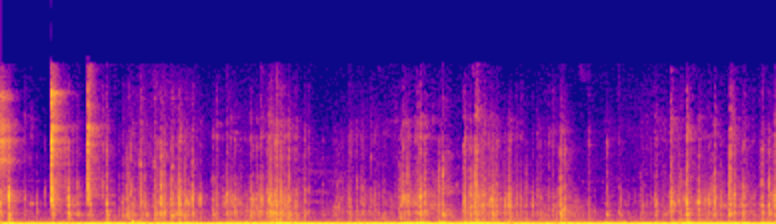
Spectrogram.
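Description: Both hands' fingertips type steadily on a full-size backlit mechanical computer keyboard with plastic keycaps. Rapid, short clicky key strikes run throughout over a constant low hum that dominates the sound.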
